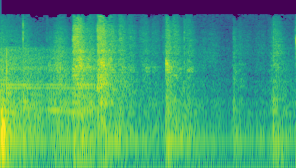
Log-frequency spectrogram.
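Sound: pen scratching on paper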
